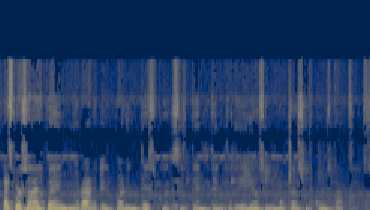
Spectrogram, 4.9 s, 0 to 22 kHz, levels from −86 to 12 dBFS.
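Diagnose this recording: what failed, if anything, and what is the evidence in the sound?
What failed is call processing, specifically a feedback echo between two devices. From 2.19 s to the end, the speech comes back as a faint, thin, slightly ringing copy roughly every 400 ms, peaking at about 27 dB below the speech. A second device in the room is playing this call out loud, and this microphone picks it up again. The local echo canceller only removes its own device's playback, so it lets that copy through.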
